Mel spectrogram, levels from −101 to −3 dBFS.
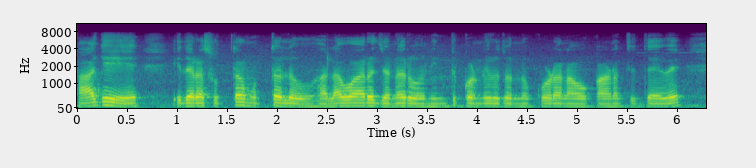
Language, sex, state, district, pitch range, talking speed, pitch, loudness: Kannada, male, Karnataka, Bangalore, 100-115 Hz, 95 wpm, 110 Hz, -17 LUFS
